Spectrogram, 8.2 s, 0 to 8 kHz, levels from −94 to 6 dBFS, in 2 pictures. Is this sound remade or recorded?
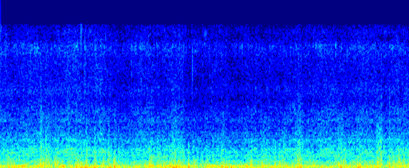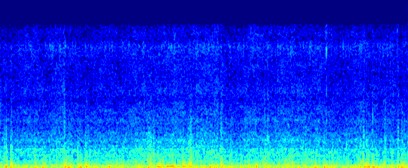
remade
